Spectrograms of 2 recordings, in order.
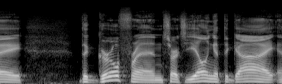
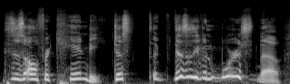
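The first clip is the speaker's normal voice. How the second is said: much higher, pitch climbing in disbelief; incredulous exclamation; 13 semitones higher than usual. Retold or imitated. Retelling the grandma who sprinted off, in disbelief. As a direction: squeak out stunned disbelief at the absurd getaway.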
